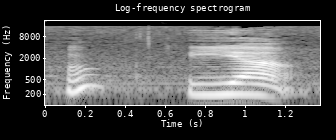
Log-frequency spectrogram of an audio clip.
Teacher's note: या जबान की बीच और ऊपर के तालू से, उसके मुकाबिल ऊपर के तालू से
